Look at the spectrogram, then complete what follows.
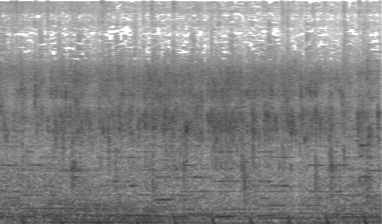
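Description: Pempek adaan fish balls deep-frying in a wok of hot oil: a steady, even sizzle.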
